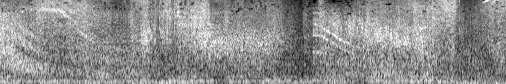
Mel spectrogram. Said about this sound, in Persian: هدف مشخص شد، در حال محاسبه شلیک. بزنش. اطاعت قربان، شلیک موشک.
